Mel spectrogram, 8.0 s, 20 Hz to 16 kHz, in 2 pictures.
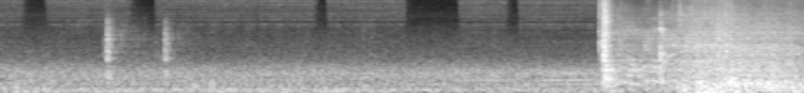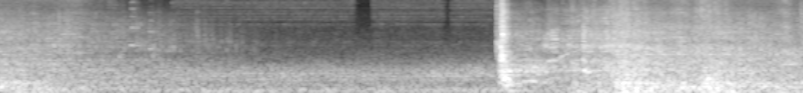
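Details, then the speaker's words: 1986 Ford Mustang GT 5.0 V8 field find, sat for a long time, injectors never pulled, new air filter, still blowing debris from tailpipes: two sharp catches, each flaring into a quick rev then easing to an even settled idle; healthy start and idle. "but I fired it up and I'm super pumped this thing runs it does an idle worth a flip"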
